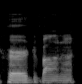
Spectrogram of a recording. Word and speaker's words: Herdvana: spell it for you because a lot of times our our D is silent, but it's H E R D V A N A, heardvana.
